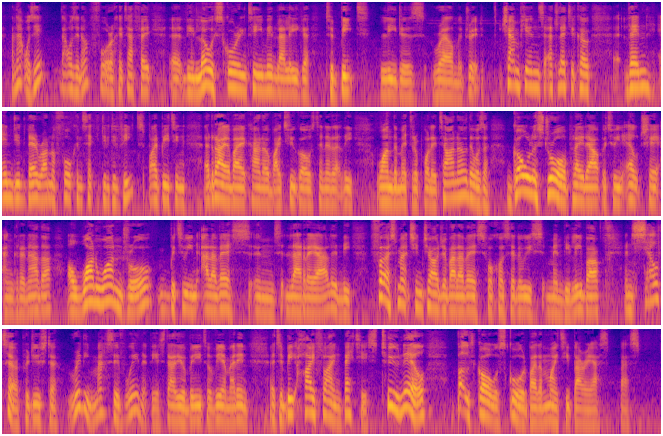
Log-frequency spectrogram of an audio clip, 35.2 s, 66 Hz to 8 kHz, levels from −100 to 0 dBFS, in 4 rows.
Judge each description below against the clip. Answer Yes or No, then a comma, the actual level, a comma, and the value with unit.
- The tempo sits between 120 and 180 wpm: Yes, average, 175 wpm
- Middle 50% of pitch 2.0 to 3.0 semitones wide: No, average, 4.1 semitones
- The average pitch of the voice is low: Yes, low, 125 Hz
